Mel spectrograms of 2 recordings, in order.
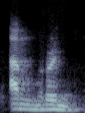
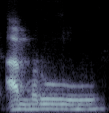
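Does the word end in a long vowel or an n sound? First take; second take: n sound; long vowel. First: The word ends with a short u and n. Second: The word ends in a long u vowel. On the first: The speaker calls it right. "Dia baca amrun" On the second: The speaker calls it wrong. "Tak baca amru, tak"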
